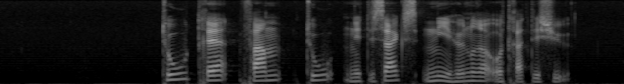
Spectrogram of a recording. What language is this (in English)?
Norwegian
